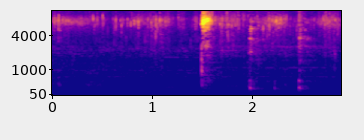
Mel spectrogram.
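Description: Chopped mushrooms sauté in a tablespoon of melted butter with a soft, steady sizzle, broken by several sharp stirring scrapes and clacks of a utensil against the pan.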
